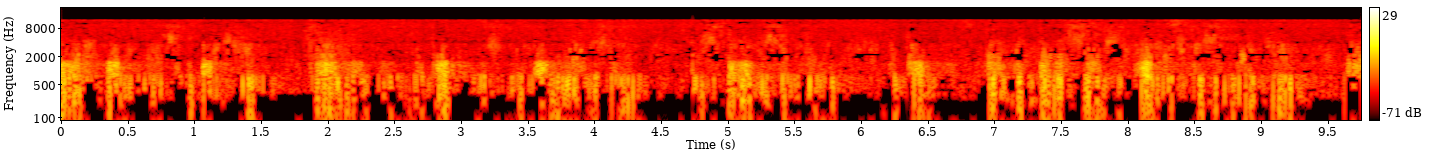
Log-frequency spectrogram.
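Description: A man speaks calmly into a microphone, heard through loudspeakers in a room.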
